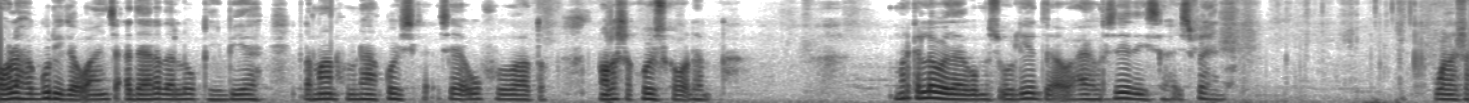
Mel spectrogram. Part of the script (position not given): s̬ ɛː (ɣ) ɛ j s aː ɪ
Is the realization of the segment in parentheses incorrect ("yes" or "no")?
yes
